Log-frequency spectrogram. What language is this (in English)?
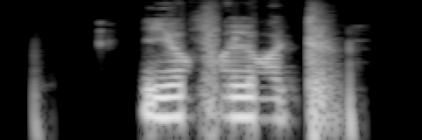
Lasi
